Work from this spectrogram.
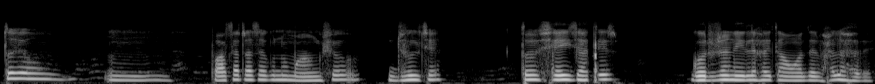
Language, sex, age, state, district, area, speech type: Bengali, female, 18-30, West Bengal, Cooch Behar, urban, spontaneous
